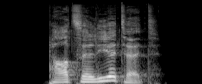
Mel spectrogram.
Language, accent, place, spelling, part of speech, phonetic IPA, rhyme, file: German, Germany, Berlin, parzelliertet, verb, [paʁt͡sɛˈliːɐ̯tət], -iːɐ̯tət, De-parzelliertet.ogg
- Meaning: inflection of parzellieren: 1. second-person plural preterite 2. second-person plural subjunctive II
